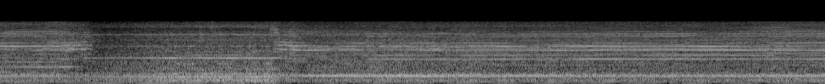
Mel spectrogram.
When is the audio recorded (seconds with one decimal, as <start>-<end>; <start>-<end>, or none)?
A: 0.0-2.4; 5.9-8.3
